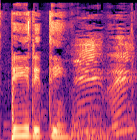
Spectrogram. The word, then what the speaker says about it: पीरिति: पीरिति माने प्रीति में Priti means love. There are 3 syllables. Piriti, piriti, priti, piriti.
